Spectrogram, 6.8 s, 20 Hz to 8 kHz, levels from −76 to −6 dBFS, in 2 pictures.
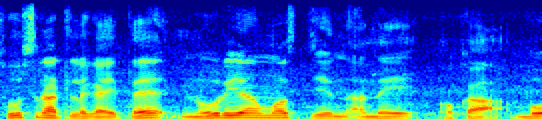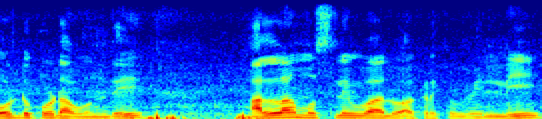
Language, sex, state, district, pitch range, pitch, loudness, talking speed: Telugu, male, Andhra Pradesh, Manyam, 110-140 Hz, 130 Hz, -19 LUFS, 135 wpm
